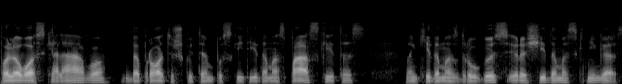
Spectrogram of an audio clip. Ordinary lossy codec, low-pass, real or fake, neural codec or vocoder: AAC, 48 kbps; 7.2 kHz; real; none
